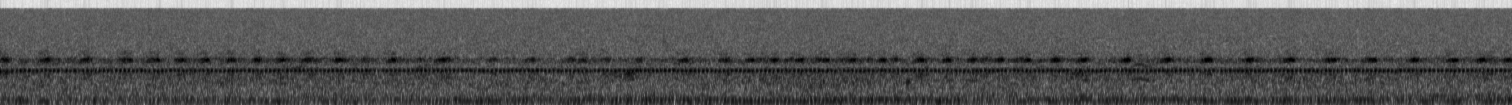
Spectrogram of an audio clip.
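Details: Pond-side tree frogs calling by night in April, north-east Italy: an even string of rapid pulsed notes repeated steadily throughout, set against the constant high buzz of trilling mole crickets.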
